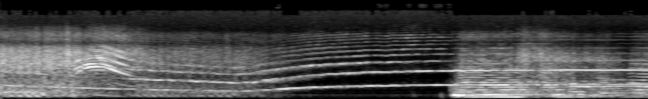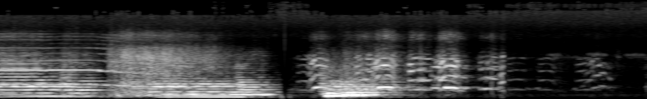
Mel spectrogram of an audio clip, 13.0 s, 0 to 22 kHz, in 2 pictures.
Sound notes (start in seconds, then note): 1.7 gunshots; 5.9 dogs barking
